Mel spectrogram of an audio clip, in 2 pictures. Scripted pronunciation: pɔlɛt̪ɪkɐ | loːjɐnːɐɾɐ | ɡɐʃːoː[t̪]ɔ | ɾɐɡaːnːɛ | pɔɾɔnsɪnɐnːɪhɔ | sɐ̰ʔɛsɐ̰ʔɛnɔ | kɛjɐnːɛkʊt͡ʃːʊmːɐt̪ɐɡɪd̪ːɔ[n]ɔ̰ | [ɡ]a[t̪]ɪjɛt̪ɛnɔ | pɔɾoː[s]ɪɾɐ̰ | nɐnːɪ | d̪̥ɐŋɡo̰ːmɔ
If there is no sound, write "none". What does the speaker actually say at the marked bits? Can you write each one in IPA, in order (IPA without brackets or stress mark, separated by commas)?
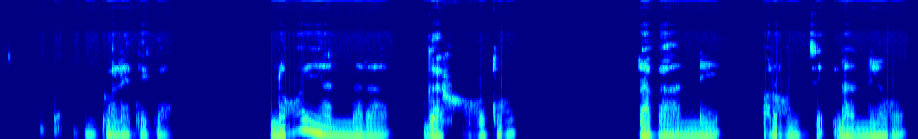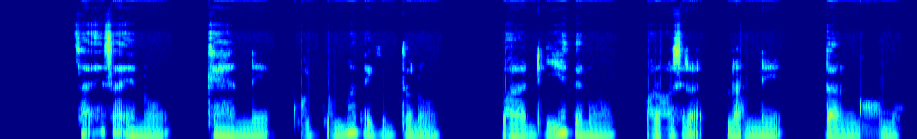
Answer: t̪, n, b, d̪, s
